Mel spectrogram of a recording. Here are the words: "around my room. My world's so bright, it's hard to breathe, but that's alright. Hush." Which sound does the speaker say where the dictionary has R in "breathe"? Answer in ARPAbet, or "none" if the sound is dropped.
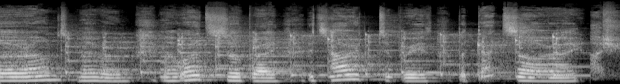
R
